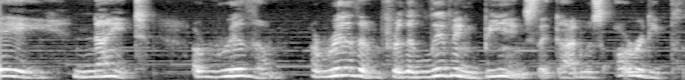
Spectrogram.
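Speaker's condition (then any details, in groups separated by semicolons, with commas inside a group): No condition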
